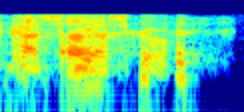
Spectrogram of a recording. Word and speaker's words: Kosciuszko: I know that when I'm going over the, and I'm going to butcher the pronunciation, and you could probably help me, the Kosciuszko Bridge. – It's Kosciuszko. Kosciuszko Bridge between Brooklyn and Queens on the BQE says it was built in 1939.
